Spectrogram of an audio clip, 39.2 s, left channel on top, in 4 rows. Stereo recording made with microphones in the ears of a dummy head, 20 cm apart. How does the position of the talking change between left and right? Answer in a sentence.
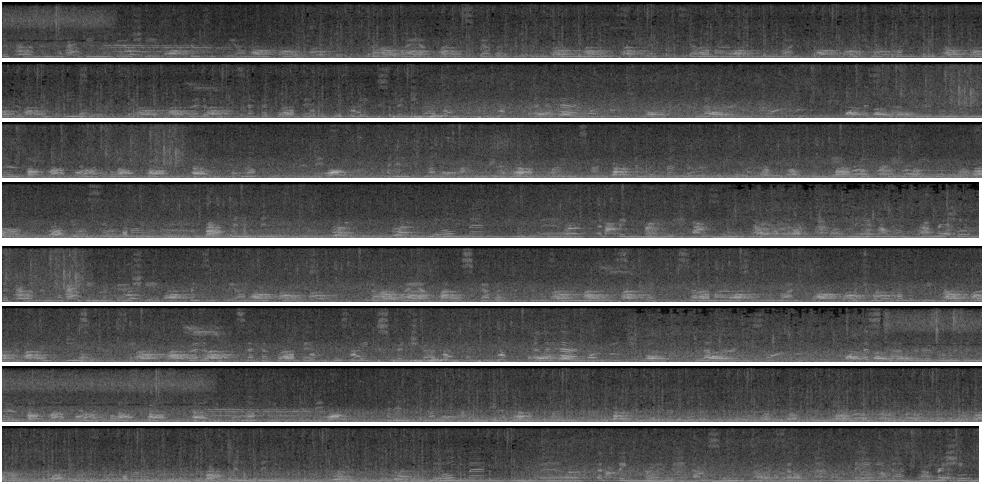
In this clip you hear the talking move from right to left and back again.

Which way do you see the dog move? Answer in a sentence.
You can hear the dog move from right to left.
